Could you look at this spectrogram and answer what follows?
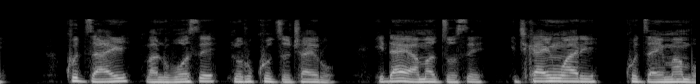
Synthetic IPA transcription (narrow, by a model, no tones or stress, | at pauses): kʰud͡zaiʋan̤uʋo̞se̞no̞ɾukʰud͡zo̞t͡ʃaiɾo̞ | iɗaiɦamad͡zo̞ːse̞ | it͡ʃi̥kaimwaɾi | kud͡zaimaːmbo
